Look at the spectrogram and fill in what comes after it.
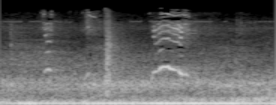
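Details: Siberian husky family with puppies in Oregon; one brief high whine arcs up and then slides down near the end, with faint squeaks just before, all over a steady low rumble.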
